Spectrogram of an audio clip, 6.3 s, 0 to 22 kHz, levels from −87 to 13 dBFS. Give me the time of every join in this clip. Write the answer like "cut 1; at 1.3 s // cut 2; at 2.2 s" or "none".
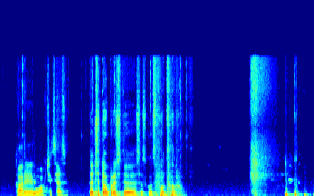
none

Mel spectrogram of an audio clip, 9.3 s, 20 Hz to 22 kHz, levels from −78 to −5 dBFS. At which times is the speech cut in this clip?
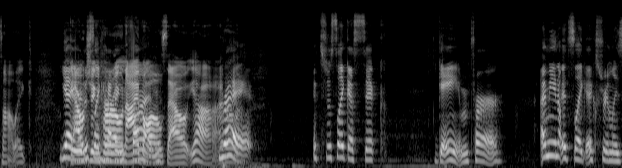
cut 1; at 8.4 s

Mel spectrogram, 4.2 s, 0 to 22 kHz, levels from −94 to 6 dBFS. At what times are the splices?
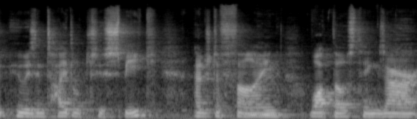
none

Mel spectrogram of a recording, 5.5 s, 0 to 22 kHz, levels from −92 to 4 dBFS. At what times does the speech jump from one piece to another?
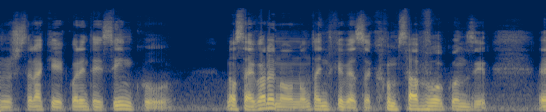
cut 1; at 2.7 s

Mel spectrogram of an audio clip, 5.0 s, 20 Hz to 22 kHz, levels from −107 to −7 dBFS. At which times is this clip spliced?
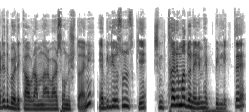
cut 1; at 1.9 s

